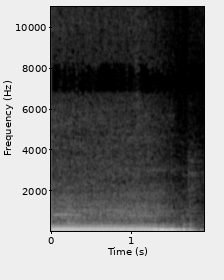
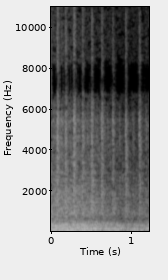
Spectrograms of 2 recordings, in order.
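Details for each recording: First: 2014 Dodge Charger 3.8-liter at a towing auction, jump-started and moved backward and forward; low, even rumble with no knocks, ticks or misses, sounds pretty good. Normal idle. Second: 2001 Ford F-150 Lariat at a towing auction, jump-started with its key, run and moved backward and forward; steady idle with a regular rapid knock at engine speed that quieted down a little but remained. Engine knock at idle.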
